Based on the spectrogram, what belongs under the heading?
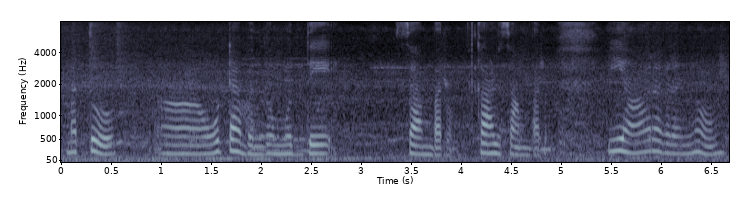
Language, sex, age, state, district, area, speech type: Kannada, female, 30-45, Karnataka, Bangalore Rural, rural, spontaneous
